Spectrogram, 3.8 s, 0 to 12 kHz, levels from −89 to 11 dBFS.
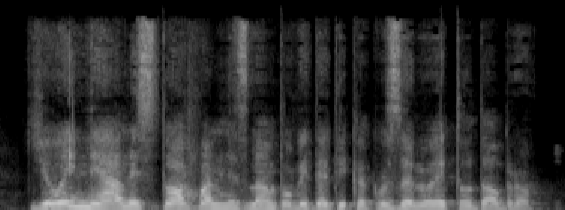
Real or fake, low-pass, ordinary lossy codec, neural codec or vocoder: fake; 10.8 kHz; AAC, 48 kbps; codec, 24 kHz, 0.9 kbps, WavTokenizer, medium music audio release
